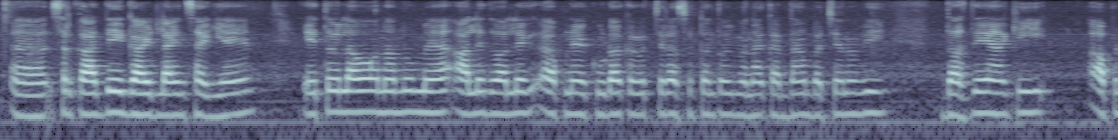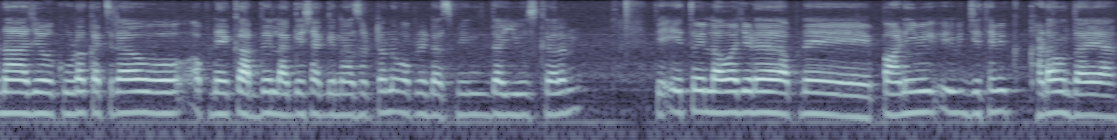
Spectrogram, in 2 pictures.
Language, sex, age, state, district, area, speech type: Punjabi, male, 30-45, Punjab, Jalandhar, urban, spontaneous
